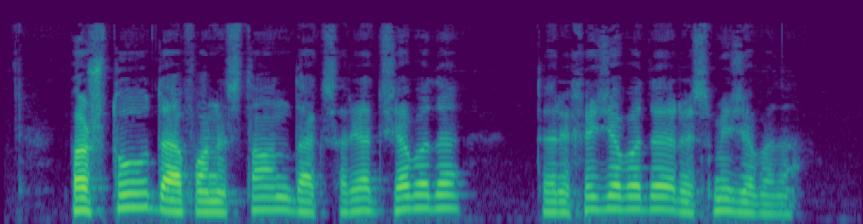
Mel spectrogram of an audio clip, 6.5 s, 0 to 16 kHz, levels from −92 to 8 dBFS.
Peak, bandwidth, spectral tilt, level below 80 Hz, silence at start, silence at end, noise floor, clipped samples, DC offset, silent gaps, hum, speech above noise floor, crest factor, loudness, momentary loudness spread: 0 dBFS; 11.5 kHz; -7.5 dB/octave; -58 dBFS; 0.55 s; 0.5 s; -58 dBFS; under 0.1%; under 0.1%; none; none; 39 dB; 20 dB; -20 LUFS; 11 LU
